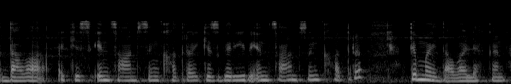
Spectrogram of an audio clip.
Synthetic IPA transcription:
d̪aːʋakisinsaːnsĩŋɡkʰɐt̪ɾakisɡɐɾiːbḭnsaːnsiŋɡkʰɐt̪ɾə | t̪imɐjd̪aːʋalʲɐɦkɐn

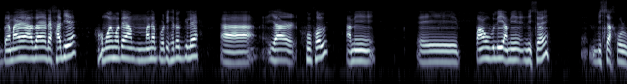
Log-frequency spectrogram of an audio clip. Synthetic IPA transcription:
bɛmaɹɛazaɹdɛkʰadijɛ | xɔmɔjmɔt̬ɛmanɛpɹot̬ikʰɛdɔk̚dilɛ | ijaɹxupʰɔl | ami | paʊ̃buliaminisːɔj | bisːaxkoɹʊ̃

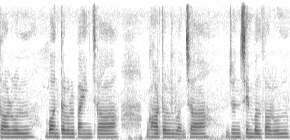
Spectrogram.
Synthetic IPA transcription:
t̪ʌɾul | bʌnt̪ʌɾulpaint͡sʰʌ | ɡʱʌrt̪ʌɾulbʱʌnt͡sʰʌd͡zunsimbʌlt̪ʌɾul

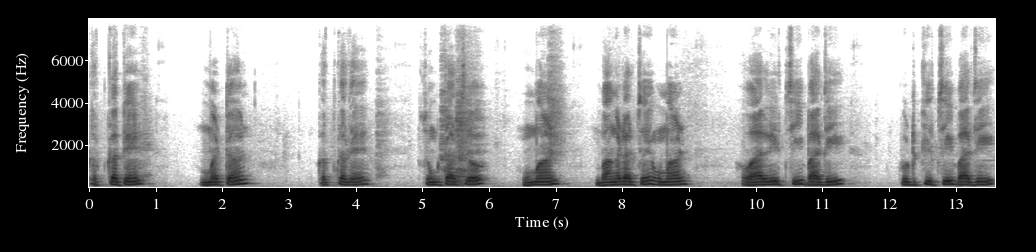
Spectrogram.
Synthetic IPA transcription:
kət̪kət̪ẽ | məʈən | kət̪kət̪ẽ | sũŋɡʈ̪at͡so | umaːn | bãːŋɡɽat͡seɦumaːn | ʋaːlit͡ʃibaːd͡ʒi | kuʈkit͡ʃibaːd͡ʒi

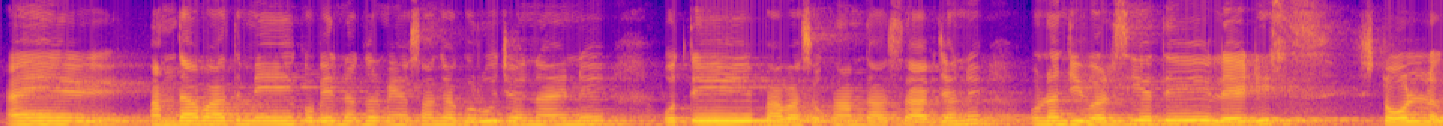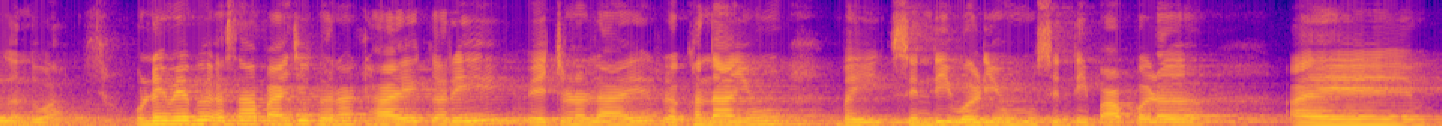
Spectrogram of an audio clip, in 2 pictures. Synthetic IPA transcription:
ɛ̃ː | ɐmd̪aːbaːd̪mẽkobenɐɡəɾmẽɐsãd͡ʑaɡʊɾud͡ʑəɦnaːɦɪnɪ̆ | ʊt̪ebʱaːbasʊkʰaːmd̪aːd̪saːɪbd͡ʑənɪ̆ | ʊn̤ənɪ̆d͡ʑiːʋɐɾsiːət̪eleːɖɪs | sʈɔːlːɐɠə̃nd̪oaːɦe | ʊnəmẽbɪɐsãpɐ̃ɦɪ̃ɲd͡ʑeɡʱɐɾãʈʰaːɦekɐɾeʋeːt͡ɕəɽ̃ʊ̆laːɪɾɐkʰə̃nd̪aːɦijũ | bʱɐisɪ̃nd̪ʱiʋɐɽijũsɪ̃nd̪ʱipaːpəɽ | ɛ̃ː

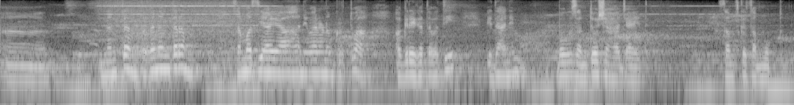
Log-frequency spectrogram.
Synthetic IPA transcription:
nɐnt̪ɐɾɐmp̪ɐd̪ɐnɐnt̪ɐɾɐmsɐmɐsjaːjaːɦɐniʋɐɾɐɳɐmkɾɪt̪ʋaː | ɐɡɾeːɡɐt̪ɐʋɐt̪i | id̪aːnimbɐɦus̬ɐnt̪oːʃɐɦɐd͡ʒaːjɐt̪ | sɐmskɾɨt̪sɐmːuːk̚t̪u

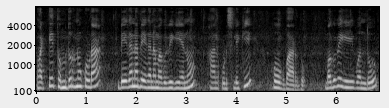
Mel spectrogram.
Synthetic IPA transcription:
ʋɐʈːit̪umd̪uɾnukuːɽɐ | bɛːɡɐnɐbɛːɡɐnɐmɐɡuʋiɡijɐnːu | haːlkuɽislikːi | ho̞ːɡbaːɾd̪u | mɐɡuʋiɡiond̪u

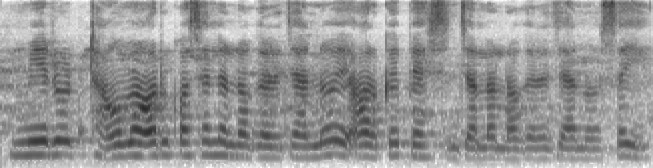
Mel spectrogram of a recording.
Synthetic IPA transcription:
meɾoʈʰaw̃maʌɾukʌsʌjlajlʌɡeɾʌd͡zanuʌɾkʌjpɛsend͡zʌrlajlʌɡeɾʌd͡zanuɦosʌj

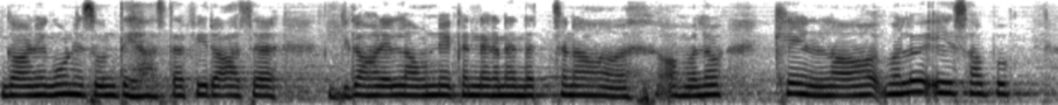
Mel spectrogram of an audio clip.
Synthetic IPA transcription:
ɡaːɽ̃ẽːɡoːɽ̃eːsʊnd̪eːɦaːst̪ɛːpʰɪɾaːsɛ | ɡaːɽ̃eːlaːʊneːkənẽːkənẽːd̪ət͡ʃʃnã̰ːmət̪ləb | kʰeːlnãːmət̪ləbeːsəb

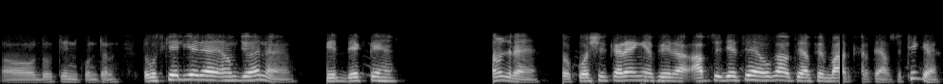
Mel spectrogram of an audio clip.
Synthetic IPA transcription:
oːd̪oːt̪iːnkʊɳʈəl | t̪oʊskelieɦɐmd͡ʒoːɦɛna | pʰɪɾd̪eːkʰt̪eɦɛ̃ː | sɐməd͡ʒʱɾəɦeɛ̃t̪oːkoːʃɪʃkɐɾẽːŋɡepʰɪɾa̰ːpsed͡ʒɛːseɦoːɡaɔt̪eapʰɪɾbaːt̪̚kɐɾt̪eɦɛ̃aːpseʈʰiːkɦɛː

